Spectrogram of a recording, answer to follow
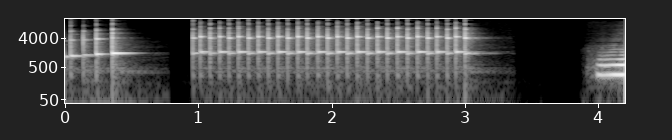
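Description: Cartoon-style comic sound effects. A quick rising run of plucked notes ends just after the start. After a short gap, one fast note repeats at a steady pitch, about a dozen times a second, for two seconds, then stops.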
